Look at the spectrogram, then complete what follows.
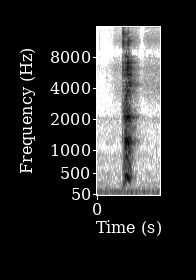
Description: Randomly got some really bad hiccups! They lasted ages!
